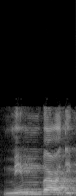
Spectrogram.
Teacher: نون ساکن کے بعد با آنے کی وجہ سے نون کی آواز کو بدل دیں گے میم سے ، اس بدلنے کا نام ابدال یا اقلاب ہے، تو یہاں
